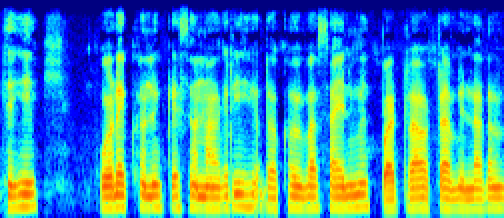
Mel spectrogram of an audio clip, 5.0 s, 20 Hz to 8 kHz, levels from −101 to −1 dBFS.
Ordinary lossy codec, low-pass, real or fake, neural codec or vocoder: none; 7.2 kHz; fake; codec, 16 kHz, 2 kbps, FunCodec, trained on LibriTTS, 25 frames a second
